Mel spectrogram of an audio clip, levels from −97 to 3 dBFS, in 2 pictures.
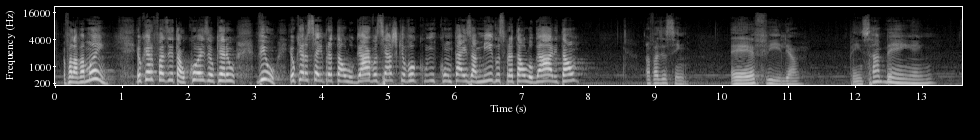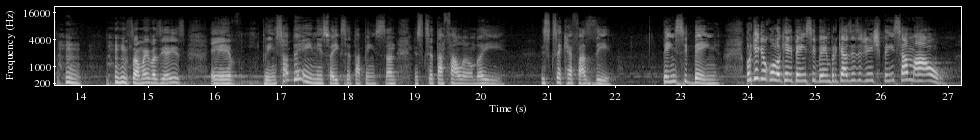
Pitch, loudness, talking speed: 230 Hz, -25 LUFS, 170 wpm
